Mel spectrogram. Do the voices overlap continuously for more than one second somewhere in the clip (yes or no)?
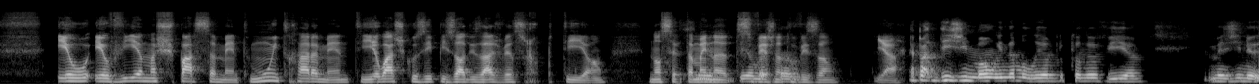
yes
